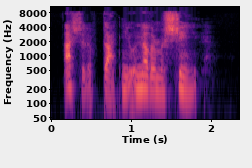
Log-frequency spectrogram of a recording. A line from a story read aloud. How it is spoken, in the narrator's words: she said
